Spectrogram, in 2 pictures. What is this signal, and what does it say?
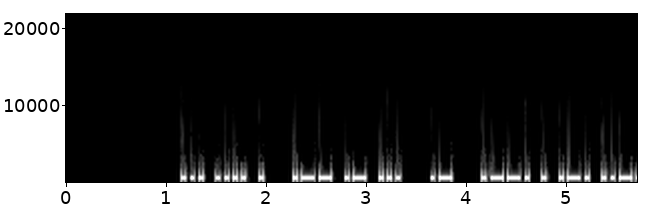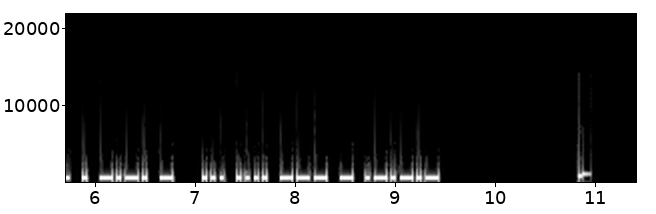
Morse code, heard as a keyed tone, about 28 wpm, 700 Hz. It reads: SHE WAS A PERFECT SHOT.
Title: Sentences from Top 1100 Words 28wpm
